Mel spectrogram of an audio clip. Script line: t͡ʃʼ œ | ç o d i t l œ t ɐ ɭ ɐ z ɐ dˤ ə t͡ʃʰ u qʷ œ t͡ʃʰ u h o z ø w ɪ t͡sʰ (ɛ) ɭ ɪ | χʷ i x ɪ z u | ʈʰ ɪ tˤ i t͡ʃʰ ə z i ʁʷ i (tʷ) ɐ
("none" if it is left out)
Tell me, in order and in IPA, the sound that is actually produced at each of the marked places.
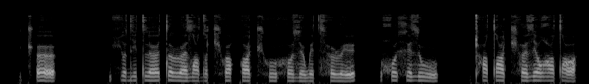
œ, tˤ

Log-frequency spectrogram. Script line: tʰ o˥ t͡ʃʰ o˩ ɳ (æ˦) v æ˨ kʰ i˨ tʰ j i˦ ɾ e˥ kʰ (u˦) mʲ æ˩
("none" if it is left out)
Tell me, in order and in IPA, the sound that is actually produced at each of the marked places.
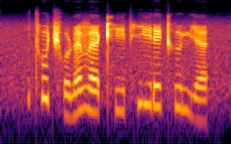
æ˦, ɯ˦

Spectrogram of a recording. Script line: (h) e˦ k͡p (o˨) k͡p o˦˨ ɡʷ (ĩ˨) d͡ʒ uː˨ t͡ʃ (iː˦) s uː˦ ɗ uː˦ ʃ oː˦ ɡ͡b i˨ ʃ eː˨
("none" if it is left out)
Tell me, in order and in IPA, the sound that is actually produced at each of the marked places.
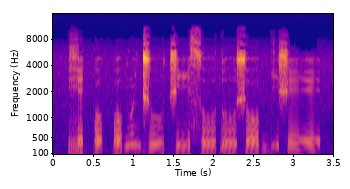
ɣ, o˨, ĩ˨, iː˦

